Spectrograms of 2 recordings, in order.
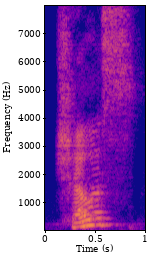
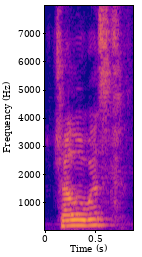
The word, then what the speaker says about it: cellist: guitarist keyboardist bass guitars jealous is that how you say it jealous cellist okay that's probably better probably a better way to say it you know violin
